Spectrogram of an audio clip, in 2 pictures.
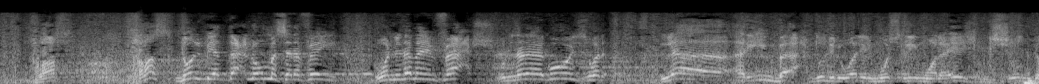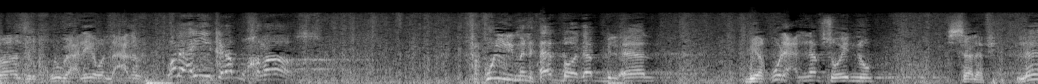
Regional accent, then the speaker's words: Egypt; طيب احنا عندنا في مصر بنزكي وناخد ونعمل

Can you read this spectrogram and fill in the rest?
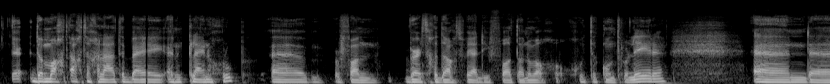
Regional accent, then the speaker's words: Rwanda; Dutch is a second language; now in Netherlands; Ja, ik kom dus uit Rwanda, geboren en getogen. Ben een hele trotse Rwandees.

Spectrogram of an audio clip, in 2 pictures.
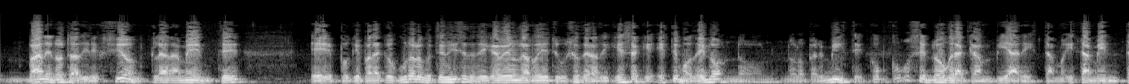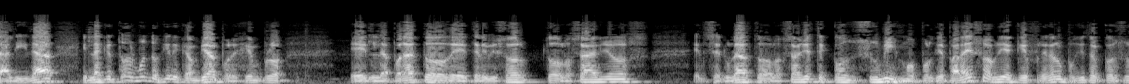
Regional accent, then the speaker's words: Chile; Yo soy chileno y lo conozco el tema.

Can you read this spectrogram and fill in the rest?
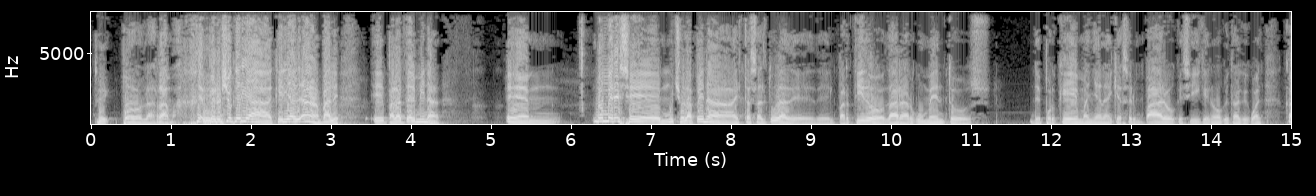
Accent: Argentina; now in Catalonia, Spain; Yo soy argentino, hace 20 años que vivo en Cataluña, 21 para ser precisos.

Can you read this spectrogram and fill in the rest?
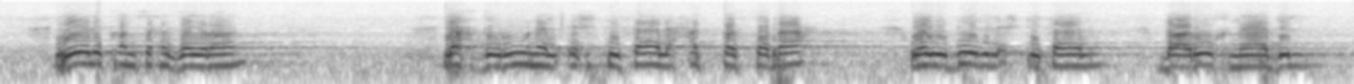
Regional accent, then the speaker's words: Palestine; قريتنا قرية ذهب لها 38,000 درهم في تصحيح الحدود، قرية واحدة من مرج بن عامر ضاعت فلسطين

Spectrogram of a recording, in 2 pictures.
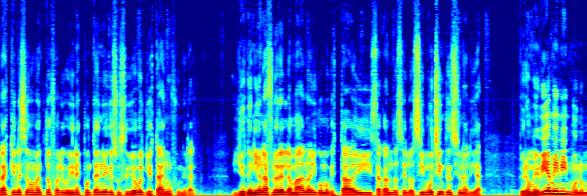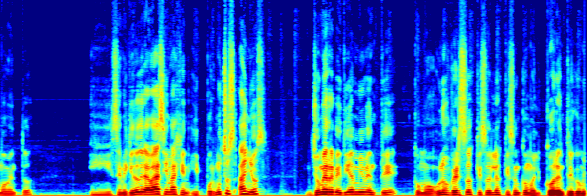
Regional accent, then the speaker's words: Valparaíso, Chile; born there; terminamos viviendo juntos en la calle donde nací, en Valparaíso.

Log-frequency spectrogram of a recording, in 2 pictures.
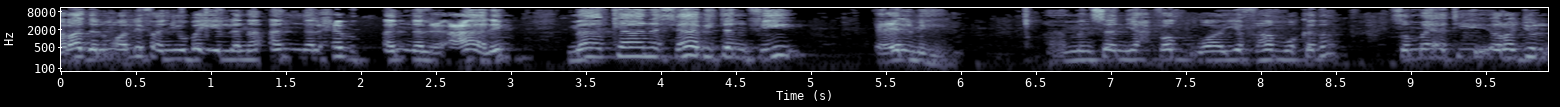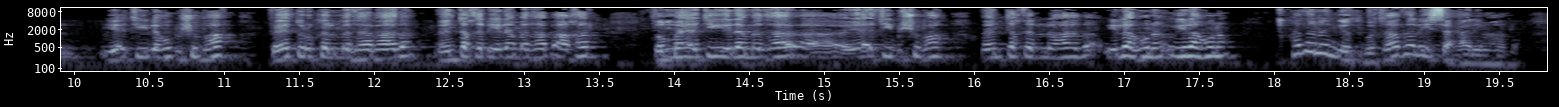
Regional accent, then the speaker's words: Yemen; عندنا في اليمن يقال هكذا

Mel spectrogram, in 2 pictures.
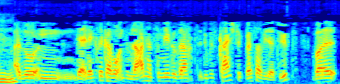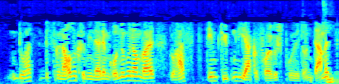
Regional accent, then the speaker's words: Berlin, Germany; born there; Ja, es ist griechisch, aber ich bin kein Grieche, also ich bin in Berlin geboren.

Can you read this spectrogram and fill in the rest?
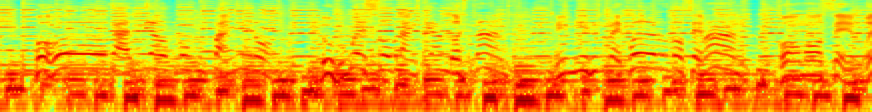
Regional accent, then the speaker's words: Tres Lagunas, Argentina; ¡Esa! Ahí está mi pueblo, Tres Lagunas, che. Con todo el cariño.

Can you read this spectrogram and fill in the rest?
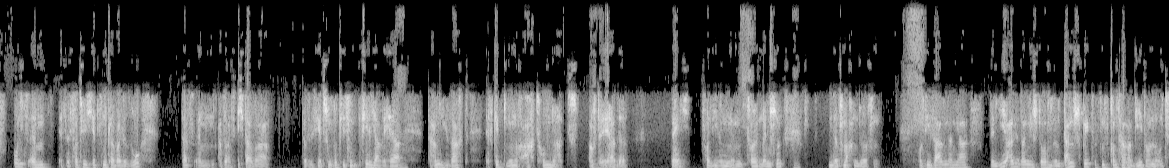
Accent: North Rhine-Westphalia, Germany; ich komme aus dem Kölner Raum

